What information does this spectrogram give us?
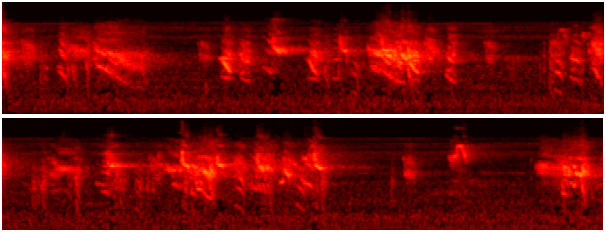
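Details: Asian glossy starling (cucak keling) in Indonesia, a songbird kept as a tutor bird, giving loud, sharp calls: dense bursts of squeaky, chattering notes and harsh squawks, several per second, with brief pauses between runs.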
